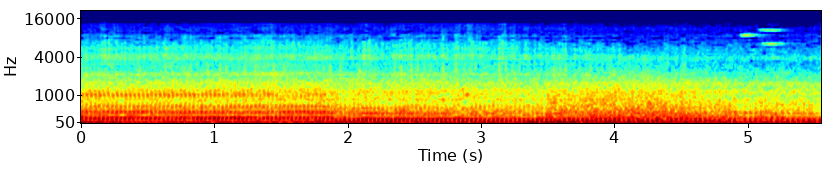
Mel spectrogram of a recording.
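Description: Motorcycle engine running as the bike rides along a street; the engine note drops about two seconds in.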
